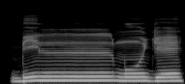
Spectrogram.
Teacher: Huruf ja berharokat sukun kita pantulkan atau kita qalqalahkan.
